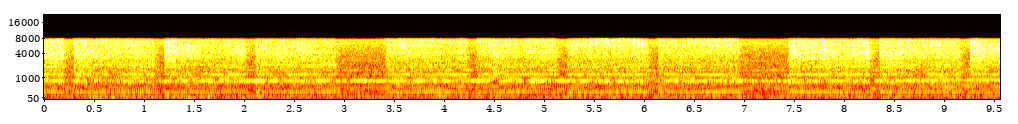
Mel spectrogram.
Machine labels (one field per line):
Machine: slide rail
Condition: abnormal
